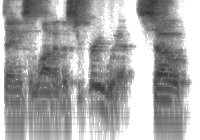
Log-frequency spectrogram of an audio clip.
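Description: A man's voice: sits low, expressive, normal speed. A man speaking as an expert guest in a conversational interview, explaining things and often checking in with "right?". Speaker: guest author and scientist. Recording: roomy, echoing sound.

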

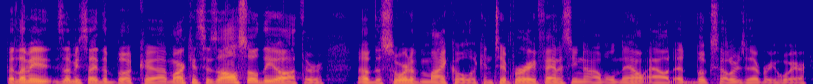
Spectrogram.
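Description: Low-voiced man hosting a podcast, dry sound. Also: fairly quick, no echo. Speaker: podcast host and interviewer. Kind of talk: podcast interview, introductions and questions.

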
